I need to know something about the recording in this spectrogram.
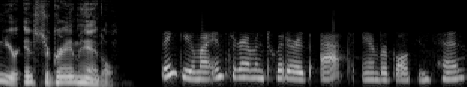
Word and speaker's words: Balcaen: Instagram handle the Amber Balkan pen my last name is spelled b-a-l-c-a-e-n and then Ken at the end time's running out so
